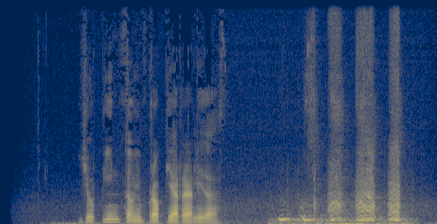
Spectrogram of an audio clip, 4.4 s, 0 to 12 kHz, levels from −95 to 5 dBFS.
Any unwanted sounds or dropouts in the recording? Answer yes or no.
yes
